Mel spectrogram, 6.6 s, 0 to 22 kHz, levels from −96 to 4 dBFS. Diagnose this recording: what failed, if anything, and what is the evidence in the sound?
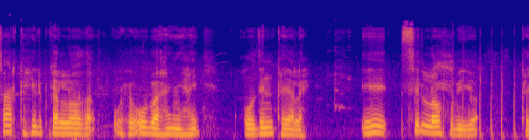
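Throughout the speech it sounds dull, gurgly and grainy. That's likely MP2 compression at the codec stage, with upper sub-bands starved of bits, consistent with about 80 kbps.

DAB burbling from reception errors burbles at 0.90 to 1.34 s and 5.59 to 5.86 s. Stray bit errors, well under one percent, put short blips of noise into single sub-bands.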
